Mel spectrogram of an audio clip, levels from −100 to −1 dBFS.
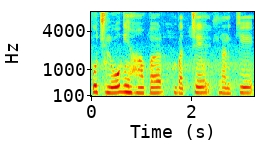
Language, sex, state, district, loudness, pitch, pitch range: Hindi, female, Madhya Pradesh, Dhar, -17 LUFS, 200 Hz, 195-215 Hz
